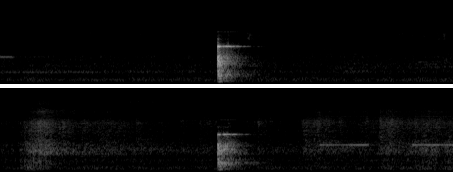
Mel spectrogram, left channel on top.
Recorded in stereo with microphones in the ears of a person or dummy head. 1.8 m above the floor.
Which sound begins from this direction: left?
A piano, at 2.2 s.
